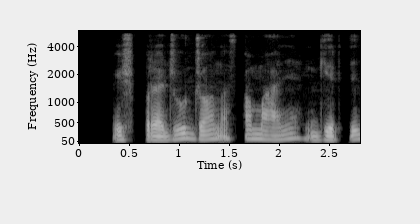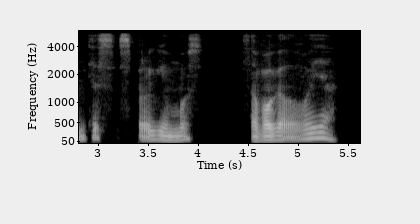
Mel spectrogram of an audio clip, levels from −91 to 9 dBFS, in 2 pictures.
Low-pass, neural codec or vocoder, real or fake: 5.4 kHz; none; real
